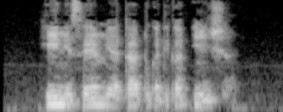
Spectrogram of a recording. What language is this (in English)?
Swahili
